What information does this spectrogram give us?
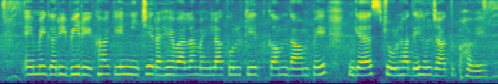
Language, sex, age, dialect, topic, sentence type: Bhojpuri, female, 31-35, Northern, agriculture, statement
